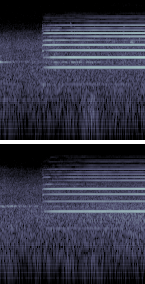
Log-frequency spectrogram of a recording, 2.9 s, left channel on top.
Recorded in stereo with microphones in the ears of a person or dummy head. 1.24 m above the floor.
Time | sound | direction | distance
0.8 | a violin | 15° left (ahead or behind) | 0.8 m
